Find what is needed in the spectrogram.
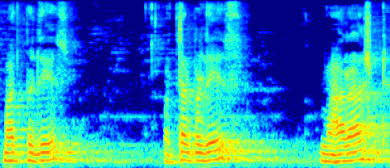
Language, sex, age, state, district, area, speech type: Hindi, male, 60+, Madhya Pradesh, Gwalior, rural, spontaneous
